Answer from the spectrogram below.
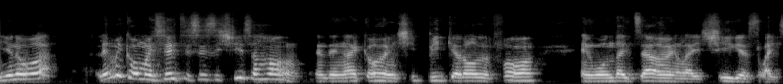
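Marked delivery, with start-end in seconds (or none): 0.0-3.0 pitched much higher, eager; sudden bright idea. Retold or imitated. Player retelling his thought to call his sister, excited. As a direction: lift it up high as the idea strikes.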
